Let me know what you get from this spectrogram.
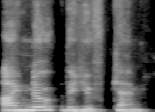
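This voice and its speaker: A woman's voice: fairly high pitch, takes it slowly, darkish tone. A woman from Mauritius reading a firm, earnest prepared statement.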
